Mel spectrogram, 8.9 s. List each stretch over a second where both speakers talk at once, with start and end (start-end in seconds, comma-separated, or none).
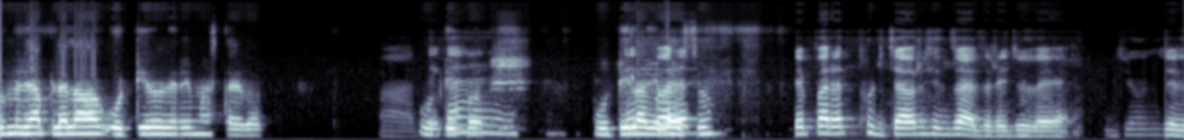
none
